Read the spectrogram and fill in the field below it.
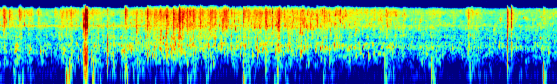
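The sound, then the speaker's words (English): A small stream trickles and babbles at a trail crossing, a steady watery texture broken by a few sharp splashes or clicks, with no one speaking. “There are lots of these little stream crossings, which nice because my dog can get a drink.”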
